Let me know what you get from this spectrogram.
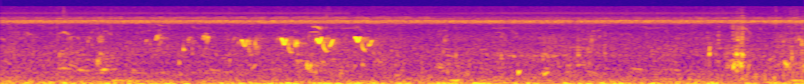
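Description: A bird gives a quick run of short, high chirps about a second in, over a faint outdoor background with a low rumble of wind.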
